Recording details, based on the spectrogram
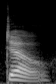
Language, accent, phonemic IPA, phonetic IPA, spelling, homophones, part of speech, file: English, US, /doʊ/, [ˈdö̞ʷʊ̯ʷ], dough, doh / d'oh / doe, noun / verb, En-us-dough.ogg
- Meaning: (noun) 1. A thick, malleable substance made by mixing flour with other ingredients such as water, eggs, or butter, that is made into a particular form and then baked 2. Money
